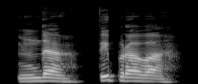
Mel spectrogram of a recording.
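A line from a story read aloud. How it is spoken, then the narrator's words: Tired. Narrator (Russian): устало произнес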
